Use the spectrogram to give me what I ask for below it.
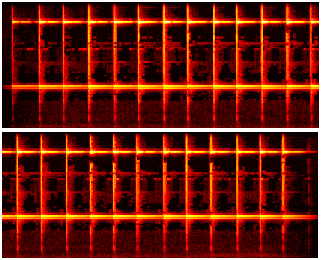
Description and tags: continuous hits of a bike bell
